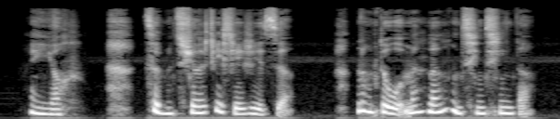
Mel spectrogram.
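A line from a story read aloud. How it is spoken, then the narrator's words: Women laughing together. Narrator (Chinese): 夫人忙同长姑接着笑道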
